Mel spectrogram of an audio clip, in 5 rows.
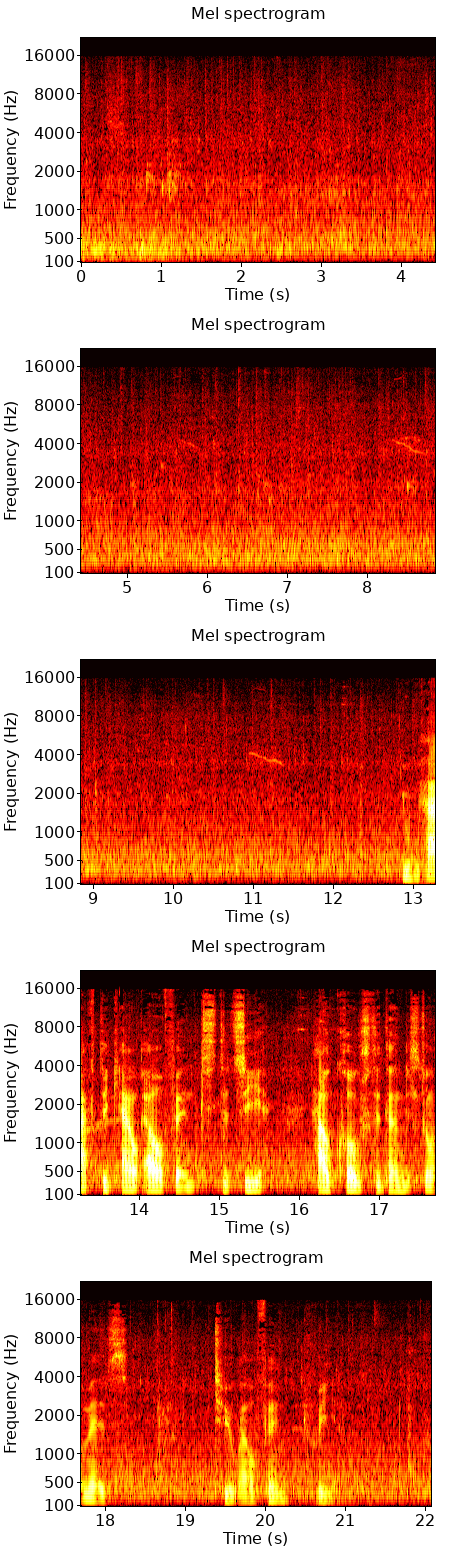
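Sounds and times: heavy rain falling: 0:00.0 - 0:22.0.

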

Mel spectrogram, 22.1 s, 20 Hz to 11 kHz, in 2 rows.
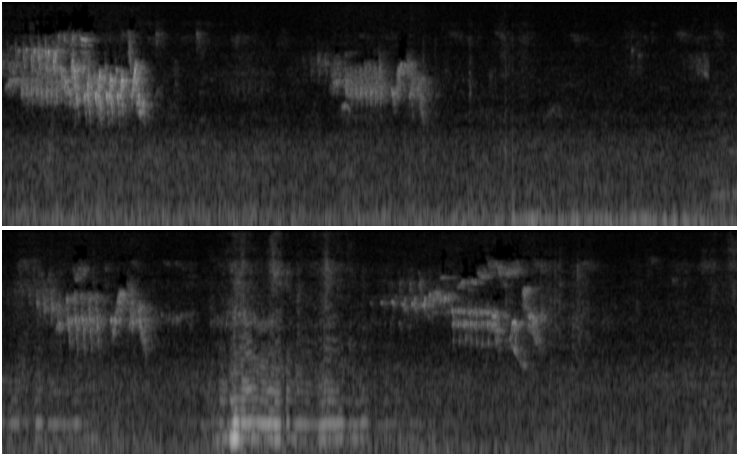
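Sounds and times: flying insect buzzing: 0:14.0 - 0:17.4.

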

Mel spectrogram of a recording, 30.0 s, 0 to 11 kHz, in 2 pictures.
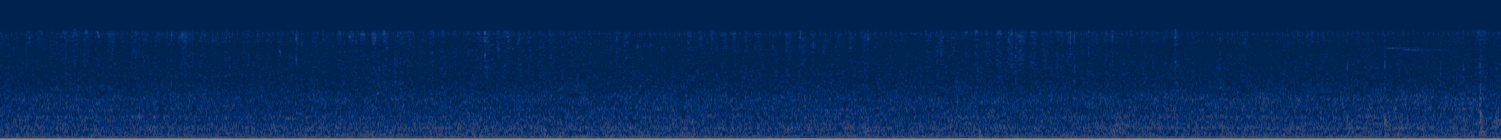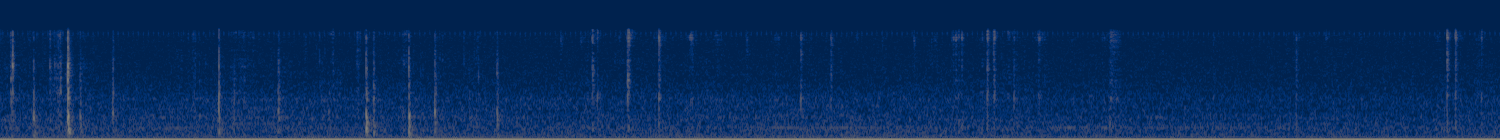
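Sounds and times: steady hiss: 0:00.0 - 0:30.0
hedgehog feeding clicks and taps: 0:16.9 - 0:25.5, 0:29.4 - 0:30.0.

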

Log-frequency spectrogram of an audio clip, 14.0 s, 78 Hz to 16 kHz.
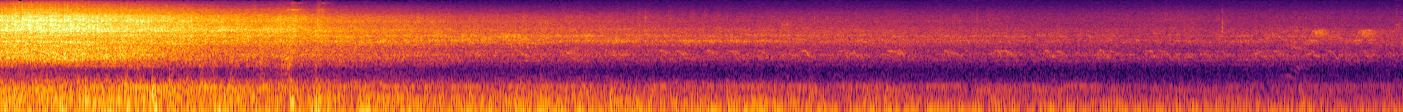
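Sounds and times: low rumble of train: 0:00.0 - 0:14.0.

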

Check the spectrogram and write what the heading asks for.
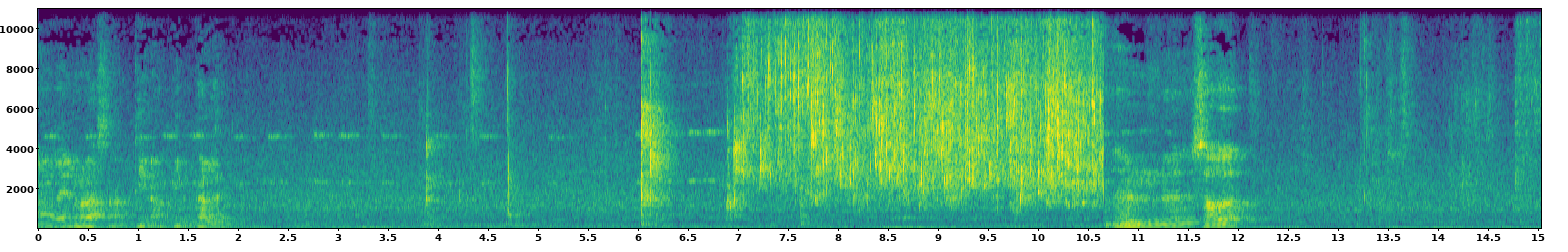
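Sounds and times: tap water running into sink: 0:06.9 - 0:10.7.

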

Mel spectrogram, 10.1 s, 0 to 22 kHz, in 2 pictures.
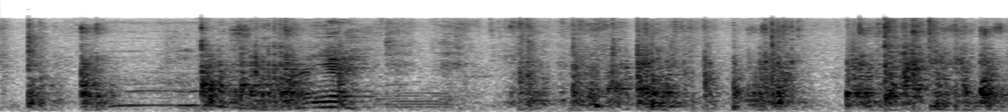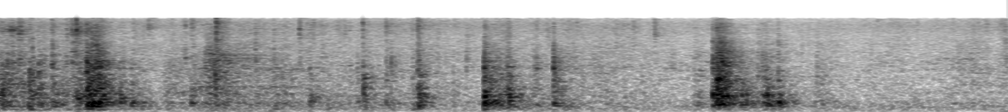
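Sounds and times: plastic stools knocking and scraping: 0:00.0 - 0:01.9, 0:02.5 - 0:06.1, 0:06.8 - 0:09.2.

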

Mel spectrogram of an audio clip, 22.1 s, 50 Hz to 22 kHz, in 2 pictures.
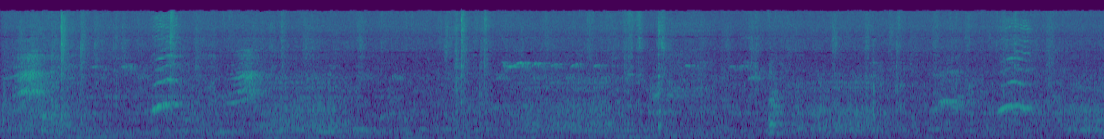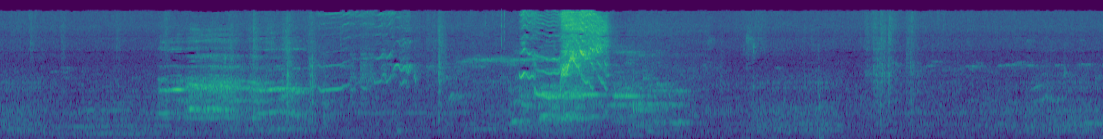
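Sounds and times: rooster crowing: 0:12.6 - 0:14.8, 0:16.1 - 0:18.0.

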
